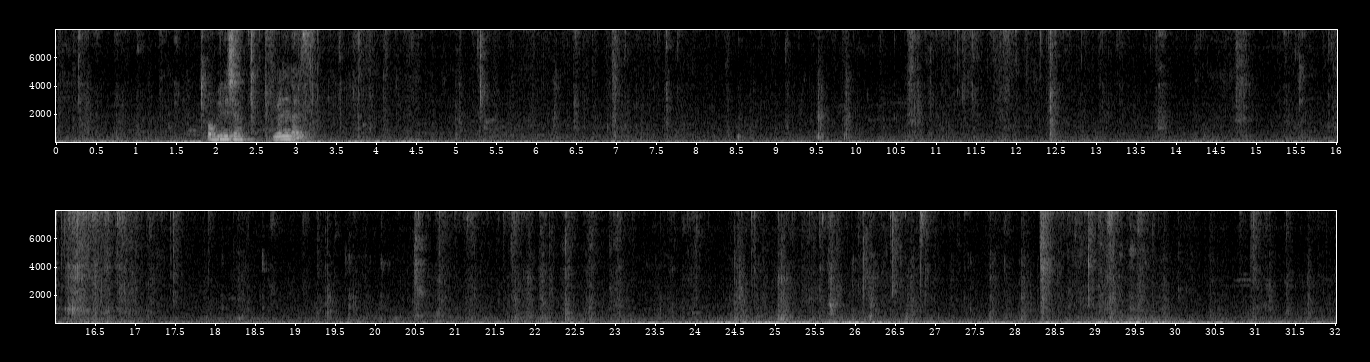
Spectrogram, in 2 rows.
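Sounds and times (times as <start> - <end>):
chewing and crunching fried chicken: 0.0 - 32.0
crisp bite into lettuce: 14.7 - 17.6.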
